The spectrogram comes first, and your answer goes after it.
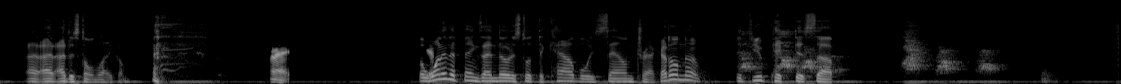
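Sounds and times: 
steady low electrical hum: 0.0 - 11.2
speech: 0.3 - 1.7, 4.2 - 9.2
small dog barking and yapping: 7.4 - 10.1.

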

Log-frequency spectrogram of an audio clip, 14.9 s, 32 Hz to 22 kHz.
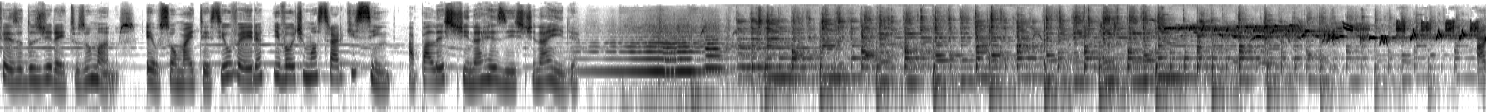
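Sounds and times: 
speech: 0.0 - 8.0
rhythmic music with plucked tones and a regular beat: 5.7 - 14.8
birds chirping and twittering: 6.9 - 14.8.

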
